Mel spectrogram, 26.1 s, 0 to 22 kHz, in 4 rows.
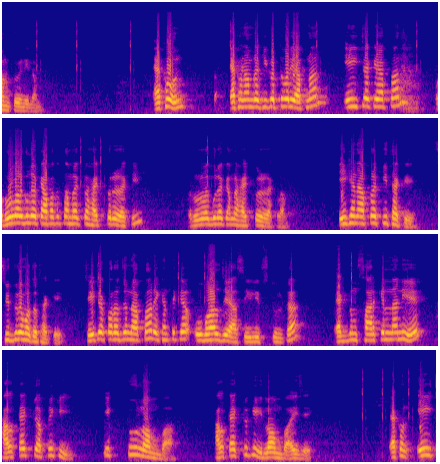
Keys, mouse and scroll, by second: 0.0 alt+scroll down 1, 0.4 space, 0.9 space, 1.6 alt+scroll down 1, 4.5 space, 6.2 right click, 14.5 right click, 15.9 space, 16.9 alt+scroll up 2, 23.5-24.2 alt+scroll up 2.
